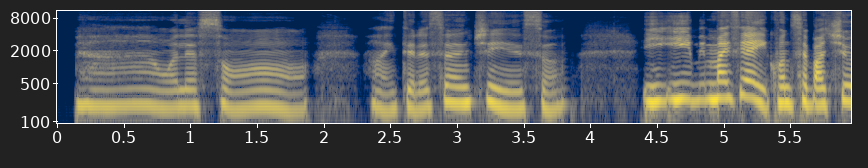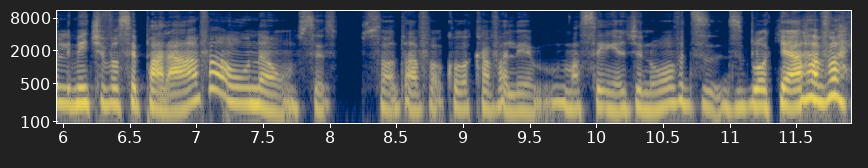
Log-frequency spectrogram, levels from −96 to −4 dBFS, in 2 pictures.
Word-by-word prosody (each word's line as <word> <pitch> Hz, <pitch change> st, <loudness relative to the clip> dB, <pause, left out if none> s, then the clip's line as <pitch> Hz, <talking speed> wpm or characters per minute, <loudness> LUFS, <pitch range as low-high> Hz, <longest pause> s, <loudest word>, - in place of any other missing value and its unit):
Ah, 200 Hz, 0 st, -5 dB
olha 190 Hz, +1 st, -5 dB
só! 185 Hz, -3 st, -6 dB, 0.5 s
Ah 185 Hz, -4 st, -7 dB
interessante 215 Hz, +6 st, -2 dB
isso. 185 Hz, -1 st, -2 dB, 0.8 s
E 245 Hz, +3 st, +4 dB
e 255 Hz, -, -1 dB
mas 275 Hz, +2 st, +5 dB
e -, -, +4 dB
aí, 250 Hz, -8 st, +7 dB
quando 220 Hz, 0 st, +3 dB
você 235 Hz, +1 st, +2 dB
batia 205 Hz, +2 st, +3 dB
o 230 Hz, -, +1 dB
limite 215 Hz, 0 st, 0 dB
você 210 Hz, 0 st, -1 dB
parava 190 Hz, -, +2 dB
ou 215 Hz, -4 st, -1 dB
não? 190 Hz, 0 st, -2 dB
Você 185 Hz, +1 st, -11 dB
s 205 Hz, +4 st, -15 dB, 0.2 s
só 175 Hz, -, -9 dB
dava 165 Hz, -2 st, -6 dB
colocava 185 Hz, +1 st, -7 dB
ali 160 Hz, -1 st, -7 dB
uma 210 Hz, -3 st, -7 dB
senha 175 Hz, -1 st, -5 dB
de 190 Hz, +2 st, -5 dB
novo 195 Hz, +7 st, -4 dB
des 200 Hz, -2 st, -9 dB, 0.2 s
desbloqueava? 200 Hz, +8 st, +5 dB
195 Hz, 160 wpm, -22 LUFS, 185-220 Hz, 0.8 s, aí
